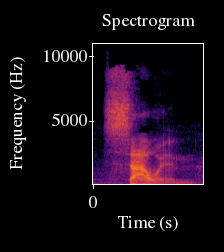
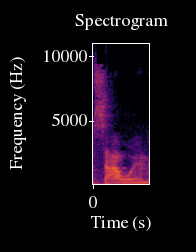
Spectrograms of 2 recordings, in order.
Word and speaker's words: Samhain: And finally we have Samhain, or also I guess you could call it Samhain. I do both. I actually named my new kitty, he's a small black cat. I named him Samhain, and I call him Samhain, Sam, Sammy, whatever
